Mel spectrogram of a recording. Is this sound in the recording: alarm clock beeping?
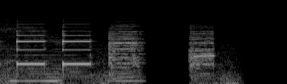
yes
